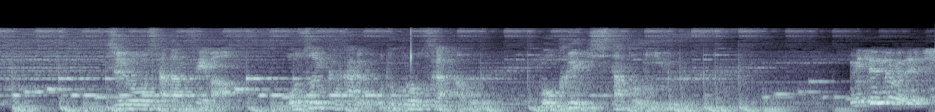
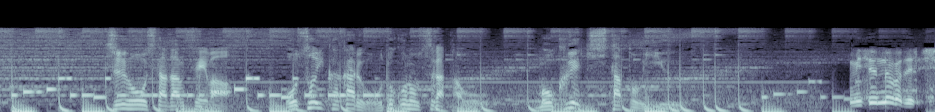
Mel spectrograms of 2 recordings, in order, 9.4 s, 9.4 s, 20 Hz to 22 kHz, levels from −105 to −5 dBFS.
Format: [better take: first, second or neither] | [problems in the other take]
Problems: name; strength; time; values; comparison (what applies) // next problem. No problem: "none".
second | background sound (Finger snapping); 13 dB below the speech // room echo; dies away in 0.9 s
